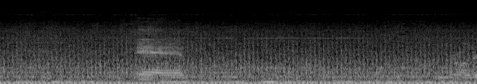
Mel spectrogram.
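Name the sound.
helicopter flying in the video game Arma 3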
